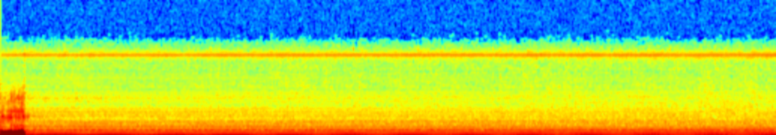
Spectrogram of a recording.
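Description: Steady electrical hum and hiss of the recording setup, with a faint high whine and a low buzz that pulses about every two-thirds of a second. A short voice-like sound comes right at the start.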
